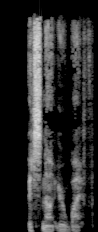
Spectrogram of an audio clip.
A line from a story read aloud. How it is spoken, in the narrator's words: Santos whispered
